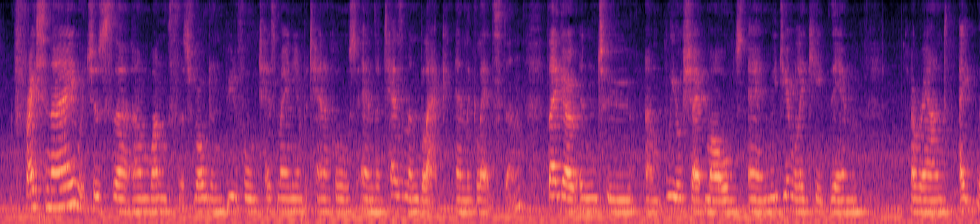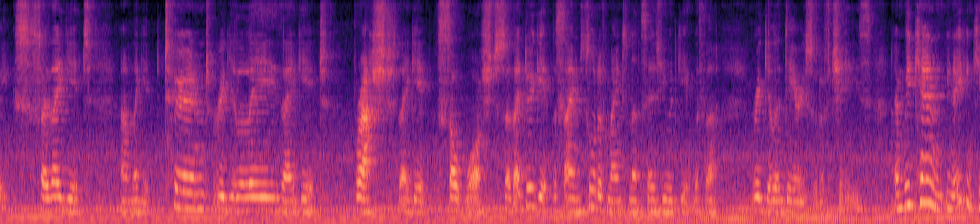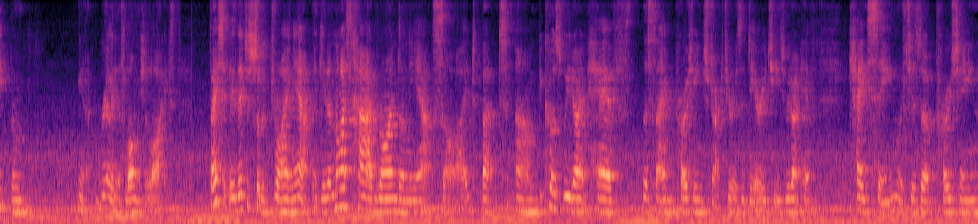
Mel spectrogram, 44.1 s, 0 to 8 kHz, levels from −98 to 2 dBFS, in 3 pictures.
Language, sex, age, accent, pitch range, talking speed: English, female, 40-59, Australian, 110-180 Hz, 165 wpm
